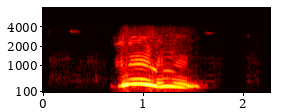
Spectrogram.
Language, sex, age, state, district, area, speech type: Maithili, male, 60+, Bihar, Madhepura, rural, conversation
